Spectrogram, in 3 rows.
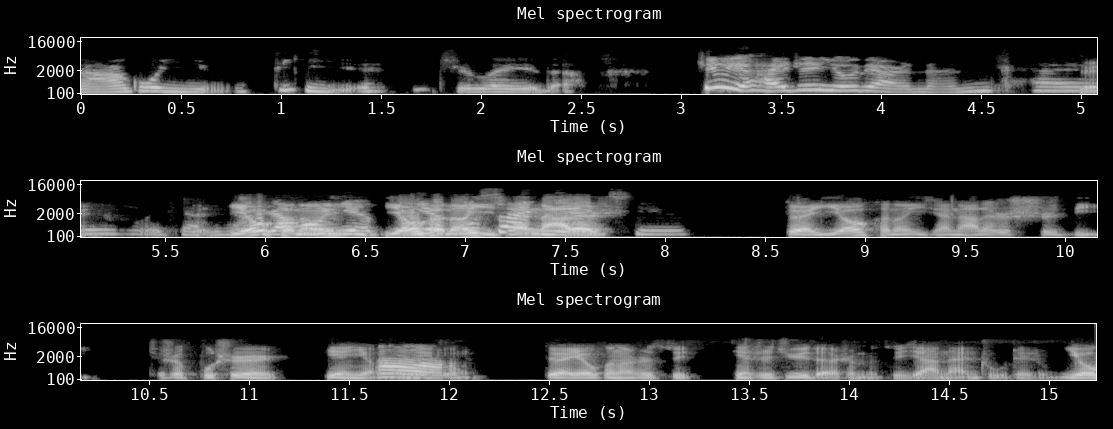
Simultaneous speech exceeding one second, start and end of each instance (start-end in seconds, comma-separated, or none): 5.6-7.8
